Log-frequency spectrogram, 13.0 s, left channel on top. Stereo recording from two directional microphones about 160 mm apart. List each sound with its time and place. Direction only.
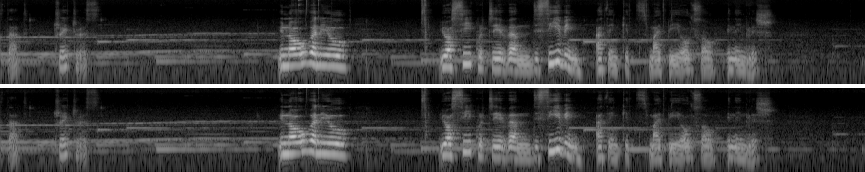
0.1 s speech: 35° left (ahead or behind)
4.2 s speech: 25° left (ahead or behind)
6.2 s speech: 25° left (ahead or behind)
